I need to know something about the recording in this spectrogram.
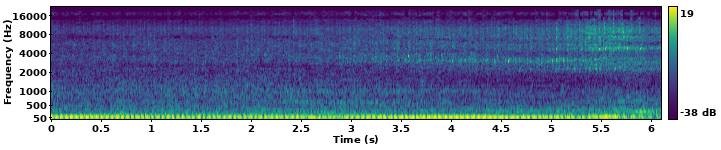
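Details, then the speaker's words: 1973 GMC cabover with 366 big block, four-speed and two-speed rear end, running with Seafoam added; deep idle with slightly uneven loping beat and occasional stumbles, sounds like it may die; rough idle expected to clear out. "well what do you think I it's going to run a little rough with that seafoam in there I think it'll clear out"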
